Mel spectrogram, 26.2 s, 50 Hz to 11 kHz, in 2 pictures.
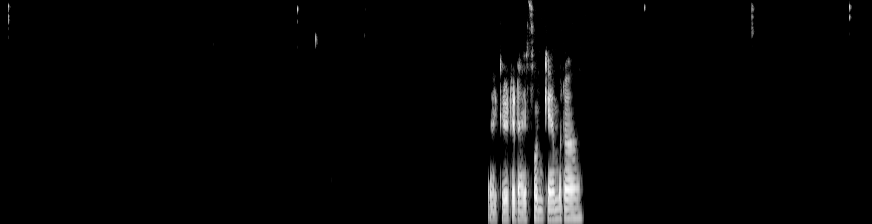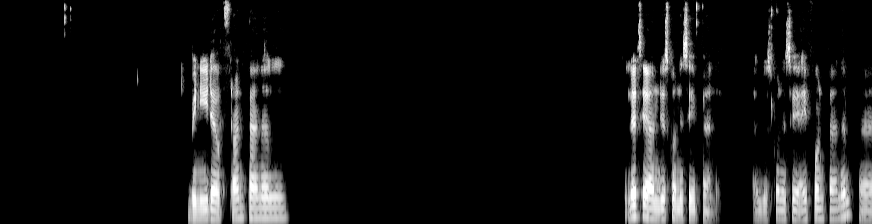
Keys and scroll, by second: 9.7 super+e, 9.9 super+e, 11.3 super+Return, 12.4 super+z, 12.8 alt+Return.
